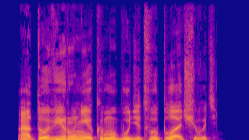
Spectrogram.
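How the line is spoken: Snorted. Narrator (Russian): хмыкнул

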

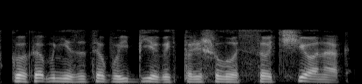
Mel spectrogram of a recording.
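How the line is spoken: Through gritted teeth. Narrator (Russian): процедил Филин

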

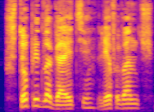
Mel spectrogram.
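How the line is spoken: Dry question. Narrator (Russian): сухо спросил Бардин

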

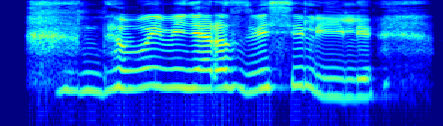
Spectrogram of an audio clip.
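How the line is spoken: Laughing. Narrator (Russian): Ройтер рассмеялся

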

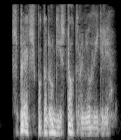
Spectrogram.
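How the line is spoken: Gruff growl. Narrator (Russian): рыкнул ему новый друг, враз утративший благодушное свое настроение

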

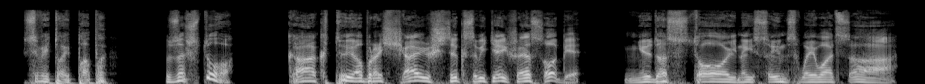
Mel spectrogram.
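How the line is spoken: Furious roar. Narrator (Russian): взревел Бурвидус

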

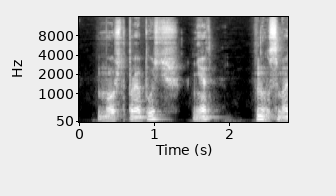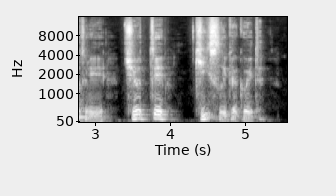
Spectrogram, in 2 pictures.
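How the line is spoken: Sudden muffled voice. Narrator (Russian): Мишка вдруг сказал глухо

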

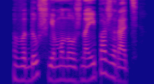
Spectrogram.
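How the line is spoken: Muttered grumble. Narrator (Russian): проворчал под нос полицейский в форме

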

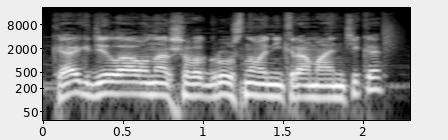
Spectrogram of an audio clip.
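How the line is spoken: Plain question. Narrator (Russian): спросило зеркало

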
